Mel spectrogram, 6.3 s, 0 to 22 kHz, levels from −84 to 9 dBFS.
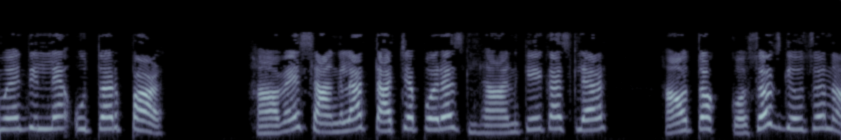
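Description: Throughout, the speech is dull above about 8.3 kHz and sounds watery. Likely MP3 compression at a low bitrate, around 32 kbps, starving the treble.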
